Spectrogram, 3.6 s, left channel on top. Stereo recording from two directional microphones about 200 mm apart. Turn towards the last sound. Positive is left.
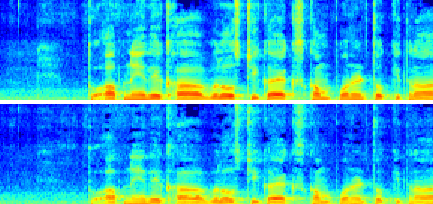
turn(degrees=50)  # may be behind; listen again after turning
